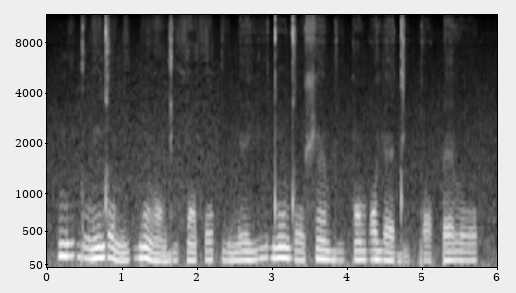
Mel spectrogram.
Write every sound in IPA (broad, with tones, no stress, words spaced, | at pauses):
mi˦ɡu˧ ɾĩ˦do˦˨ ni˨˦ɡ͡bũ˦˨lɔ̃˨ ɡi˧fɔ̃˧fo˦ki˧ me˧ ji˦dũ˦do˧ ʃɛ̃˦bi˧ kɔ̃˦bɔ˦jɛ˧di˨ ɡ͡bɔ˧k͡pɛ˦ lo˦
